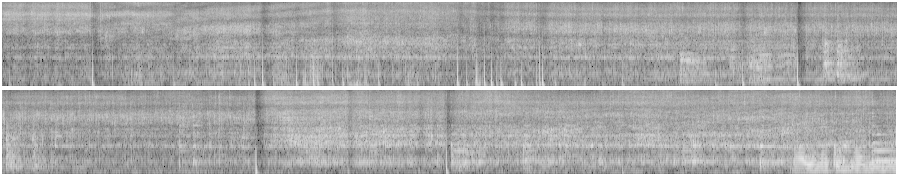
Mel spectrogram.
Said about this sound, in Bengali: ভালো মতো নাড়িয়ে নেবে কাজু কিশমিশটা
